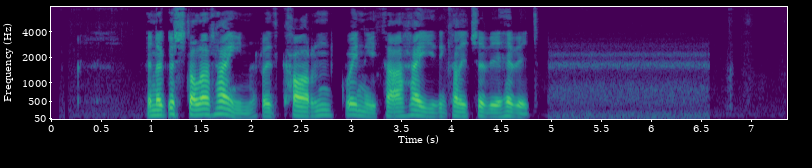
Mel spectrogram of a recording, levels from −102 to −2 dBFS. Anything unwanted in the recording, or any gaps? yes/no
no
